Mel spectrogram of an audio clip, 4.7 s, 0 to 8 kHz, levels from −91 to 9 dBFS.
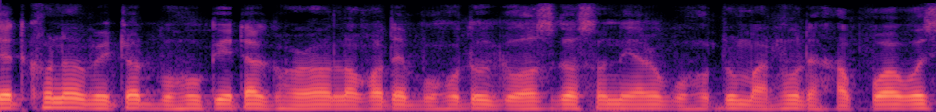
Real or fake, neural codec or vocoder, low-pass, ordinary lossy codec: fake; codec, 16 kHz, 2 kbps, X-Codec, WavLM features, trained on Multilingual LibriSpeech; 7.2 kHz; none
